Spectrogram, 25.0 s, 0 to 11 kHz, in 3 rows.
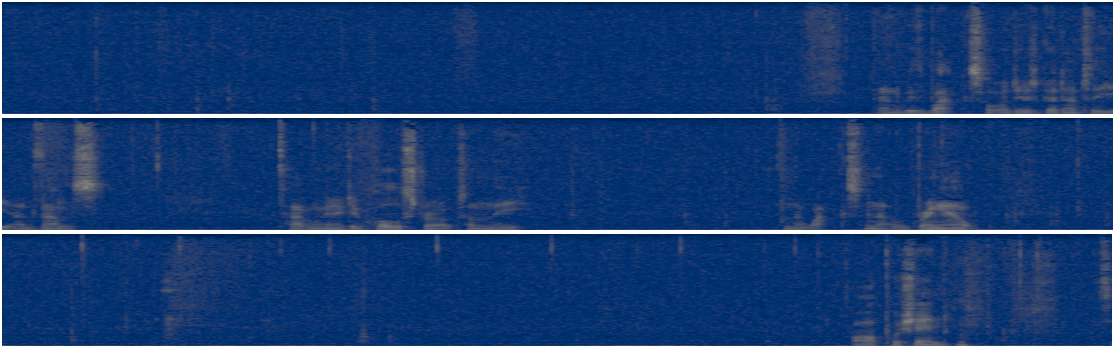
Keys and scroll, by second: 4.8 ].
